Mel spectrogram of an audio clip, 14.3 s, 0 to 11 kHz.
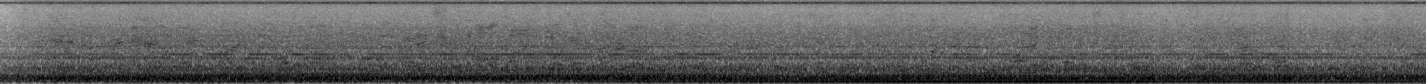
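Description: A 134-foot aluminum catamaran running at about 26 knots, heard from its open aft deck: the steady, loud drone of its Caterpillar C32 diesel engines, with a low hum, under the rush of the churning wake.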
